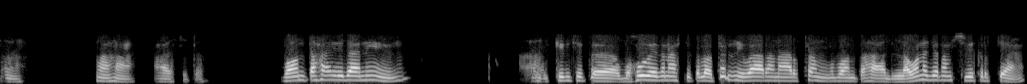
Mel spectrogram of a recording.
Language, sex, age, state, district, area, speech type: Sanskrit, male, 18-30, Karnataka, Bagalkot, rural, conversation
